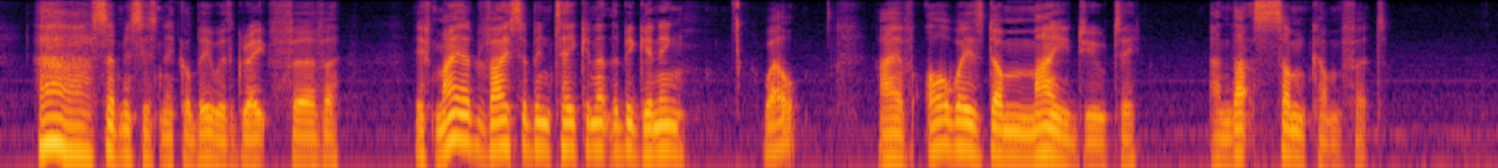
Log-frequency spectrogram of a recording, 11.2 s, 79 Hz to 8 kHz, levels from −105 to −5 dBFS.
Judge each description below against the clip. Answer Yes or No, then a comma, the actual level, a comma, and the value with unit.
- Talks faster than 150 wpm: No, average, 145 wpm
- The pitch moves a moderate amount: No, wide, 6.4 semitones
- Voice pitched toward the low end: Yes, low, 115 Hz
